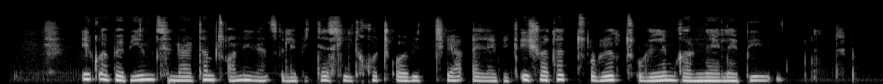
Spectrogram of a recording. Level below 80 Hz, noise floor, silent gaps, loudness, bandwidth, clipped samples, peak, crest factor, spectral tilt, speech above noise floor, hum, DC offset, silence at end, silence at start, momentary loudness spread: -60 dBFS; -41 dBFS; none; -21 LUFS; 10.5 kHz; under 0.1%; -4 dBFS; 16 dB; -6.5 dB/octave; 21 dB; none; under 0.1%; 0.4 s; 0.45 s; 9 LU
